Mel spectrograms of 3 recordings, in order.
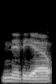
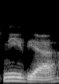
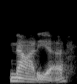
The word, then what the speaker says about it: Nydia: all the time and it's Nidia or in Spanish Nivea. I do code switch a little. Um but I I just politely just say because it's definitely happened where I'll say my name, I try to say as loudly as clearly as possible. The person will come back with Nadia and I'll just politely repeat back, no, it's Nidia like Lydia.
